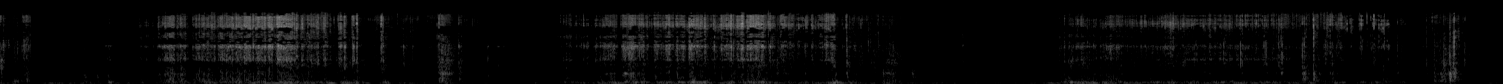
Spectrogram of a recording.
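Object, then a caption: Bar of soap cut with a metal blade. A solid rectangular bar of green and white striped soap, held in the hand, is scraped and cut into small cubes with a metal blade. Three separate bursts of crisp, dry rasping and crackling are heard, each lasting a few seconds, with bright high-pitched texture and almost no low end. Brief quiet gaps fall between the strokes.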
